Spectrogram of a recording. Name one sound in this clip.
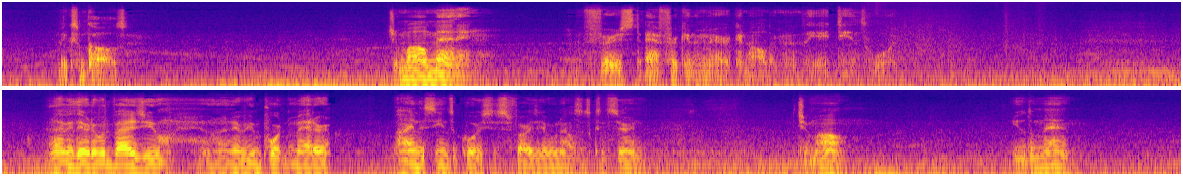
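A man speaks calmly and earnestly nearby.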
